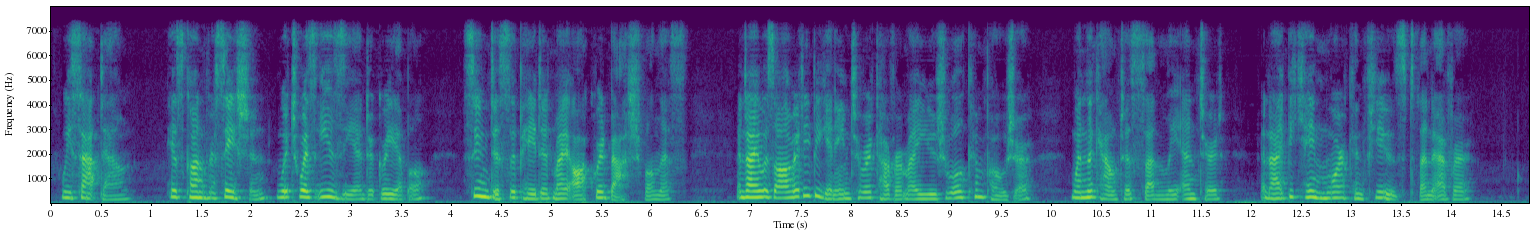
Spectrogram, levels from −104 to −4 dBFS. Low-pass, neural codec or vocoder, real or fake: 7.2 kHz; codec, 16 kHz, 16 kbps, FunCodec, trained on LibriTTS, 50 frames a second; fake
